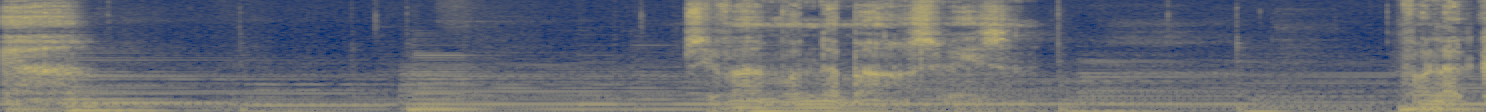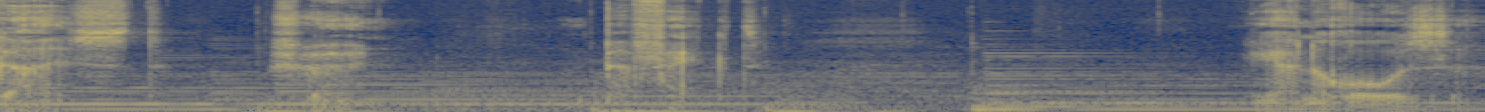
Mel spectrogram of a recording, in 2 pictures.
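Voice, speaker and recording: Very deep, gravelly widowed detective. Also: male voice, extremely slow, pauses often, exaggerated voice. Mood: wistful, tender. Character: awkward, sentimental widowed male police detective, older, courteous. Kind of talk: German radio crime drama acting. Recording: loud guitar music under voice.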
